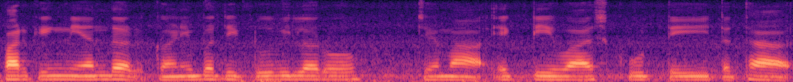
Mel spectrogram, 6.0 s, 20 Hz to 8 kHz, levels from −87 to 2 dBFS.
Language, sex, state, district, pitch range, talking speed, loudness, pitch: Gujarati, male, Gujarat, Gandhinagar, 120-130 Hz, 110 wpm, -20 LUFS, 125 Hz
